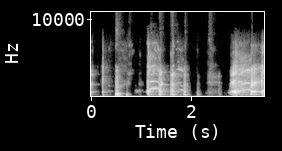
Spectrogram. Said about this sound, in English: I'm not coughing because I'm emotional.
